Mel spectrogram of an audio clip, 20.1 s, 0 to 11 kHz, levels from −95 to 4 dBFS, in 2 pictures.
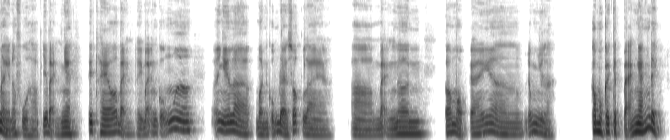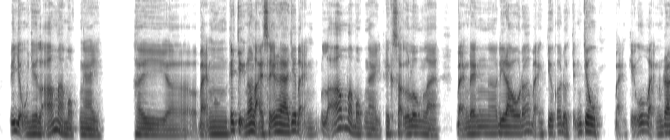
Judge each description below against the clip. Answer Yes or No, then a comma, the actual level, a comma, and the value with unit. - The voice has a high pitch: No, low, 110 Hz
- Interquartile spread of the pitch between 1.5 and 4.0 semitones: No, wide, 5.6 semitones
